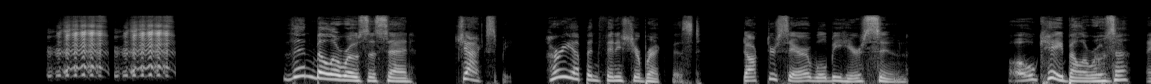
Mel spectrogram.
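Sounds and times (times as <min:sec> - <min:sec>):
goat bleating: 0:00.5 - 0:01.8
speech: 0:02.8 - 0:09.2, 0:10.1 - 0:11.5.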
